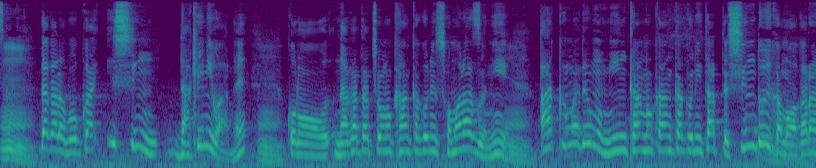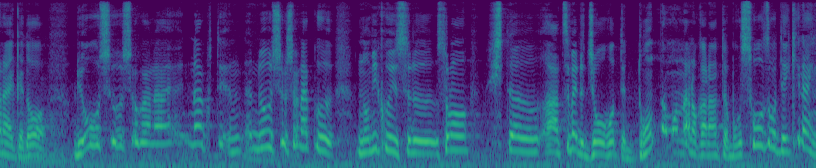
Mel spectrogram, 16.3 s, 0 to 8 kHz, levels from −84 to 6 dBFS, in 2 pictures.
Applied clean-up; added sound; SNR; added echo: none; Boat, Water vehicle; 17 dB; none.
